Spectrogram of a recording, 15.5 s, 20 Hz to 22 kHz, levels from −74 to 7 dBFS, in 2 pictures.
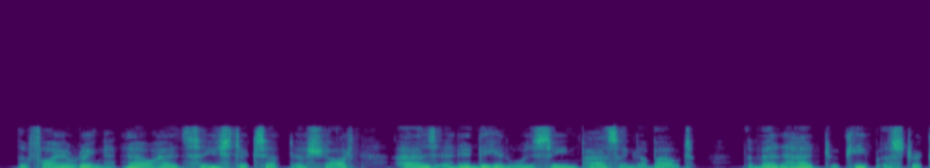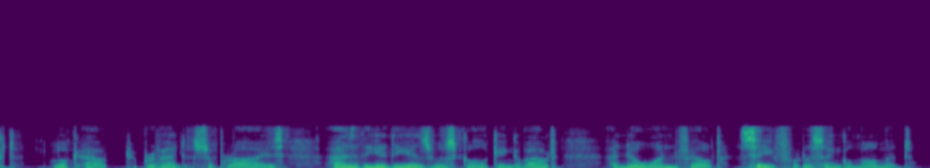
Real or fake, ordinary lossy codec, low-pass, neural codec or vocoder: fake; AAC, 32 kbps; 5.4 kHz; codec, 16 kHz, 8 kbps, FreqCodec, larger model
